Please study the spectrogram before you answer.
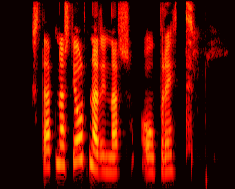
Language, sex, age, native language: Icelandic, female, 40-49, Icelandic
